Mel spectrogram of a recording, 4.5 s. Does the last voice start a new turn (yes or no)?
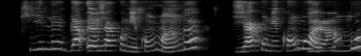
yes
